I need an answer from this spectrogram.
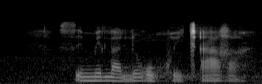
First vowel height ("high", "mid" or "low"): high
